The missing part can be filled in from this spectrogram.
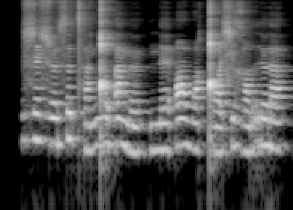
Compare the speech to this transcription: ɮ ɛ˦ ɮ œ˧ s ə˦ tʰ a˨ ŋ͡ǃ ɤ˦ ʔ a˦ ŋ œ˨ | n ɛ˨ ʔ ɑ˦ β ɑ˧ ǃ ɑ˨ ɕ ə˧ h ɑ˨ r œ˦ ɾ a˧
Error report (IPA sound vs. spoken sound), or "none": h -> ɣ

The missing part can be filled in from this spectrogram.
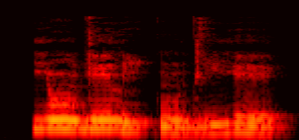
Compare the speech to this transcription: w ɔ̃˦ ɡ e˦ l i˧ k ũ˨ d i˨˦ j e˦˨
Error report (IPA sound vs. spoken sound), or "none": w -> j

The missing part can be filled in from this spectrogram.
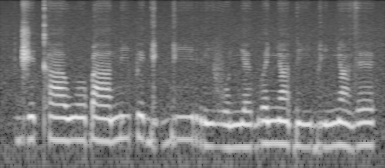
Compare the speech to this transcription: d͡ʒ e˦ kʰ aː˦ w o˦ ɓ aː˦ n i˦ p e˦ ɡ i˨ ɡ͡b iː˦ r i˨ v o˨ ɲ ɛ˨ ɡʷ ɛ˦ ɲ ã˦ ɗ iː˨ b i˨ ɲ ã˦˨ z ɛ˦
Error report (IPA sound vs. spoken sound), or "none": none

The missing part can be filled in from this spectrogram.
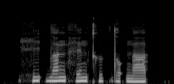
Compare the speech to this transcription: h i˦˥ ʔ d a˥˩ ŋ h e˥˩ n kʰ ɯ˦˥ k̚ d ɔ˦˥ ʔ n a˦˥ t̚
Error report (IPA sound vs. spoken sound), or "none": i˦˥ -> i˥˩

